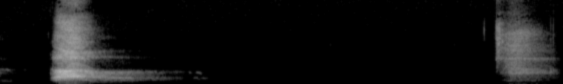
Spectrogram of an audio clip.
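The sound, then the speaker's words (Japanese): Deep breathing in and out: a long, airy breath that swells and slowly fades, then after a long pause a second, softer breath, both quiet and unvoiced. “深呼吸、深呼吸。すー、はー、すー。”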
